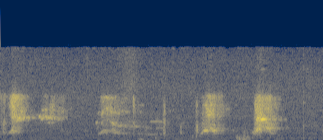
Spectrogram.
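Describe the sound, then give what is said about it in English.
A large rescue dog, said to look like a horse, barks in a handful of sharp, uneven bursts, some coming in quick pairs, over a faint low hum; the final barks are the loudest. “The one that's making all the noise. We have, like, a few rescues. The one that looks like a horse. It's a Rottweiler?”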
